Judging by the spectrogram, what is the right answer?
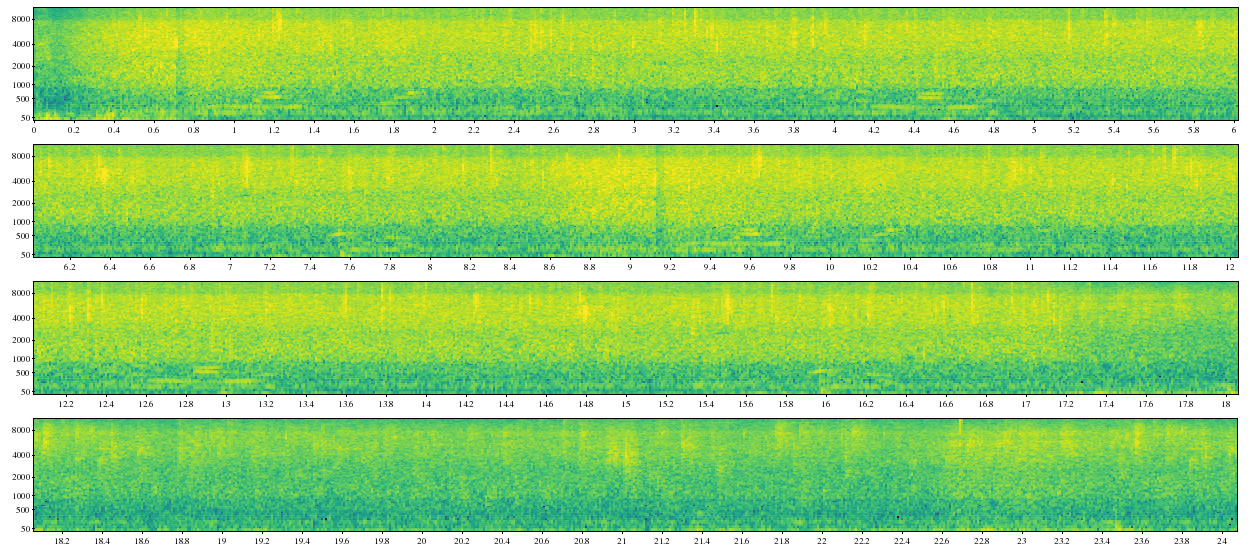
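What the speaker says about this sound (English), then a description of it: "But it's really pouring now, so I might have to stop anyway for a while." Heavy rain pours steadily over a golf course at Royal Hua Hin, a dense, constant hiss of drops on the ground and surfaces all around that stays loud the whole time.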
